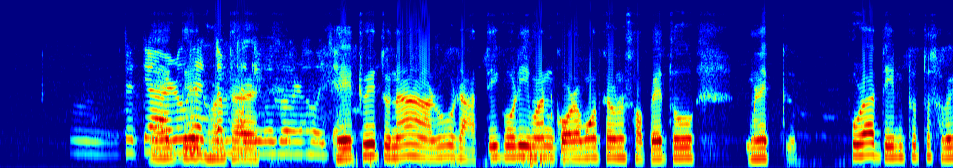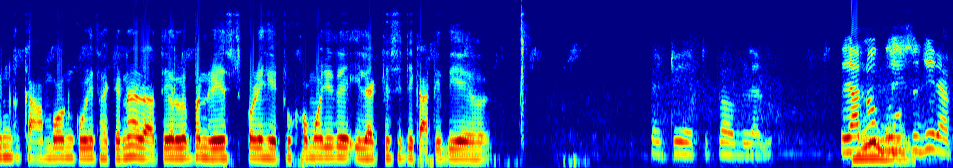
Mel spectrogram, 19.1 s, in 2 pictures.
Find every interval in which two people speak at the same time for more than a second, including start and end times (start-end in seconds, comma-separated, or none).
1.6-3.5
